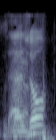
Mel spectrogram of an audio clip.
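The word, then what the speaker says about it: Zezelj: It's Z-E-Z-E-L-J. How do you pronounce Zezel? – Zezel? – It's Warren Ellis and Steve Smith.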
